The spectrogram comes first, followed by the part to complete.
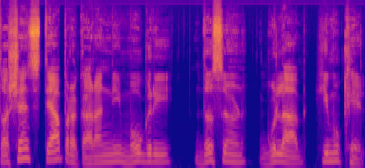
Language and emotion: Goan Konkani, neutral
